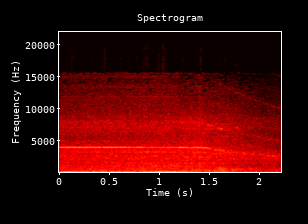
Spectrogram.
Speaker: And if you listen to the pump, you should hear it change. Did you hear that? So now, we're primed up, ready to go.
